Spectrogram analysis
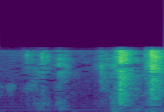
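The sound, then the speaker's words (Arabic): A door being opened in a radio drama: a few muffled clattering knocks build into two sharper bursts near the end, over a dull, band-limited background. “اقولك انا ما هو لازم افتح. لازم اشوف مين.”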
